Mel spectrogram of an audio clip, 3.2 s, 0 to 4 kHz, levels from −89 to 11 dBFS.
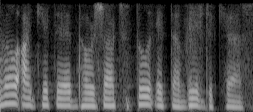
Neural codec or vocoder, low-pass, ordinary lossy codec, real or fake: codec, 16 kHz, 1.1 kbps, Voila-Tokenizer; 3.6 kHz; none; fake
